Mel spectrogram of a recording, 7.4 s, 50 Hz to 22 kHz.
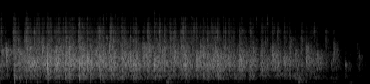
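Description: An audience at a Korean ceremony for the International Year of Quantum 2025 gives a big round of applause to welcome a professor to the stage, many hands clapping densely and continuously before fading out.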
